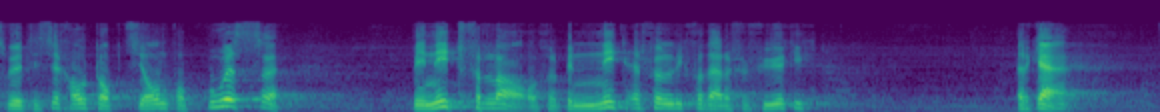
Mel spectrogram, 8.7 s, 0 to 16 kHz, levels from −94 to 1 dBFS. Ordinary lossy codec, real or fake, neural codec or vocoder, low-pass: none; real; none; 7.2 kHz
